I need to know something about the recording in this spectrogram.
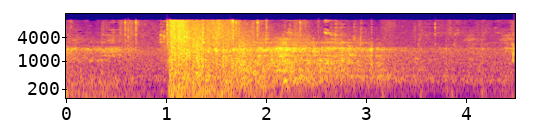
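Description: A loud blast bursts and rumbles away.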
